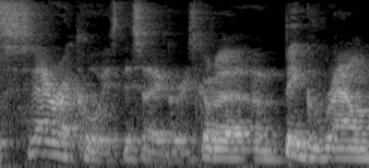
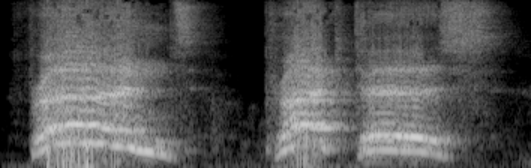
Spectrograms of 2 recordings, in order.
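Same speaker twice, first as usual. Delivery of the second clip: loud, high-pitched ogre bellow; ogre roar; 9 semitones higher, 13 dB louder, much slower than usual. Acted. Game master as ogre charging at player, roaring. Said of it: "he goes".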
